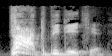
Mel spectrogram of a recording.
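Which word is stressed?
так. The stress falls on the word так. Run in a particular way, so as to win. The speaker calls it right. "Они не читали"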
